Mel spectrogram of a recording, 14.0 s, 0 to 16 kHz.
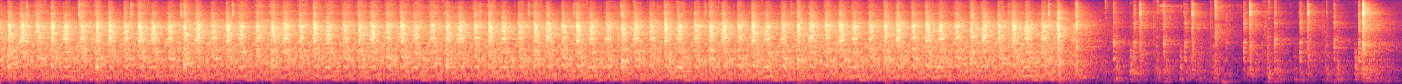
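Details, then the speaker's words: VK Commodore, factory carbureted black top 202, cleaned rusty tank, first start attempt, battery seeming low on voltage: fuel now reaching the filter and bowl; starter cranks evenly about two turns a second for ten seconds, not firing yet. "Plenty of fuel there. Not leaking anything yet. That sounds like fuel. All right, now it just needs to fire."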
